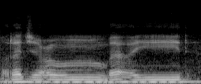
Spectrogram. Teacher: با، عین یا زیر عی، دال دو پیش دن، رجع بعید، تنوین اس کے بعد پھر با، میم میں بدل کے غنہ اخفا کے ساتھ پڑھیں گے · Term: اقلاب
